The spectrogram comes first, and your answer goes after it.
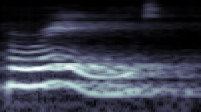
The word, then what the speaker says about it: parade: set up all of the conditions so in parade p is an P occurs in a in an unstressed syllable How do I know that because I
